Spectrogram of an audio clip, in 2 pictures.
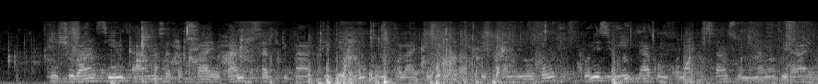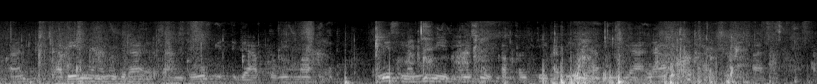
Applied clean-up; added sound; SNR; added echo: none; Dog; 0 dB; reverberation time 1.7 s.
